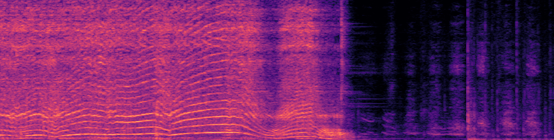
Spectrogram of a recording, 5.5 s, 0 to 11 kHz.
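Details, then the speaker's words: 1/8 Tamiya Nitrage 5.2 nitro RC truggy, built 2008, just out of storage. Screaming high-pitched buzz rising and falling with throttle blips, then it cuts out on release. Idle is likely set too low; the carb gap probably needs trimming. "I think it's the idol Now isn't it that because soon as I release the throttle it's cutting out"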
